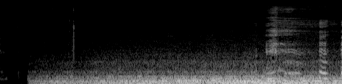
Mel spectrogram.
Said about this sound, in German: so, wir sitzen im Auto.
